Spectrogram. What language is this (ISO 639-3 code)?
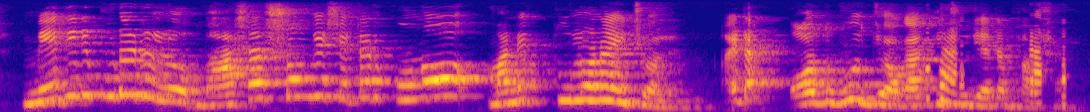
ben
